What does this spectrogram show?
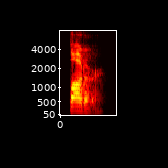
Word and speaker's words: butter: or an alvear tap take the word butter some English accents might replace the T and pronounce it as ba in my North American accent I pronounce it with butter with that tap instead of a strong top but if a foreigner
